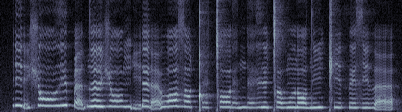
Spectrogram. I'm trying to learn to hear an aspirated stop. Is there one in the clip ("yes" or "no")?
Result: no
